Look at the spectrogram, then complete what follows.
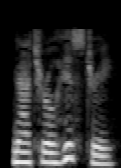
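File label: "natural history", American English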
